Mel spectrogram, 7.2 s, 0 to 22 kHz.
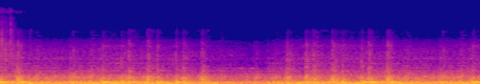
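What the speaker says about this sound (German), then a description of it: "Zug." Train rolling past in the horror game Project 13, a steady low rumble with faint rhythmic clatter of wagons, continuous and fairly close for the whole stretch.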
